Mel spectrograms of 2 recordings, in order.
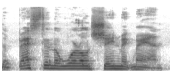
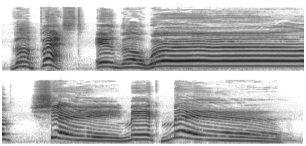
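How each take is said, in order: First: It is said flatly, without conviction. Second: It is said with emphatic conviction.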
